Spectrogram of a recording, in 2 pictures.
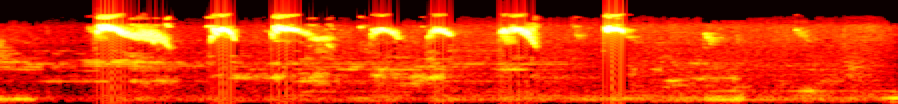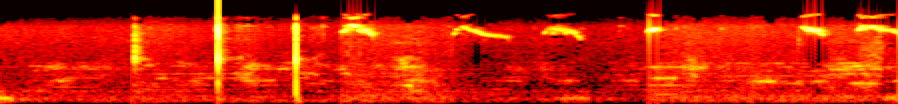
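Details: Olive-backed sunbird, locally called sogok ontong or sriganti, singing actively in Solo, Indonesia: a run of about eight sharp, very high, downslurred whistled notes in quick succession, then a pause and a few more high notes, with clicks and a low hum behind.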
